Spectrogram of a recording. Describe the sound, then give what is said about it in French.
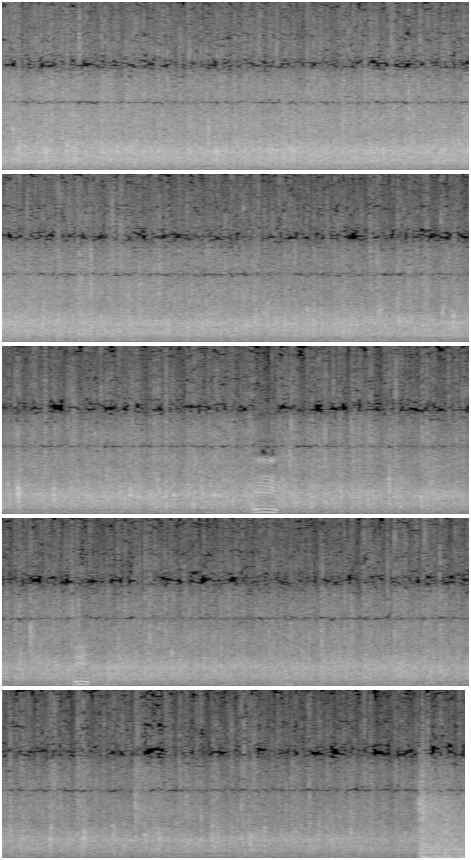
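Sustained audience applause for the children of the biblical education classes and their instructors, a dense steady wash of many hands clapping at even loudness for over twenty seconds, with a couple of brief voiced calls or cheers poking through midway. “Je crois que nous pouvons encore applaudir tous les enfants de l'éducation biblique.”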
